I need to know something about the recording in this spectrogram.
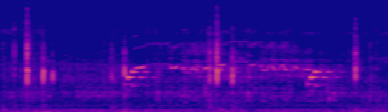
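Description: A blue horse in a video game whinnies with a high, wavering cry, mixed with sharp clip-clop hoof clicks in an uneven rhythm as horses run away in a line, fairly quiet over a low background rumble.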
